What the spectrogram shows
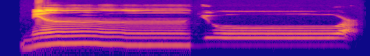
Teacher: من نون ساکن کے بعد حروف اخفا کا حرف آیا ہے تو یہاں پر اخفا ہوگا. اس اخفا کو اخفا حقیقی کہتے ہیں.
